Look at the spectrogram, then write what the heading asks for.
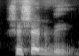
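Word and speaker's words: Tshisekedi: নম্বর দুই নম্বর ফেলিক্স শিষেকদিন কোন দেশের রাষ্ট্রপতি হিসেবে নির্বাচিত হলেন উচ্চারণটা একটু ওরকমই হবে টি উজ্জ্ব থাকবে যেরকম সুনামি সেরকম সেই টাইপের এটা উত্তর হচ্ছে কঙ্গো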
